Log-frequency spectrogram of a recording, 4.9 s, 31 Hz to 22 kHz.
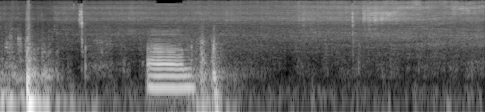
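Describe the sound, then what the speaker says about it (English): The steam wand on a Breville Barista Express BES870 espresso machine gives a short buzzing pump tone, then a rising airy hiss of steam, with a few clicks scattered throughout. "Turn on the steam on this side."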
